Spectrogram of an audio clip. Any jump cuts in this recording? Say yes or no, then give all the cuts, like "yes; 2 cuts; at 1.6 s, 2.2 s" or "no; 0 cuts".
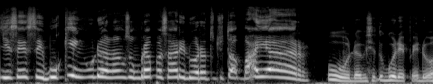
yes; 1 cut; at 3.1 s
